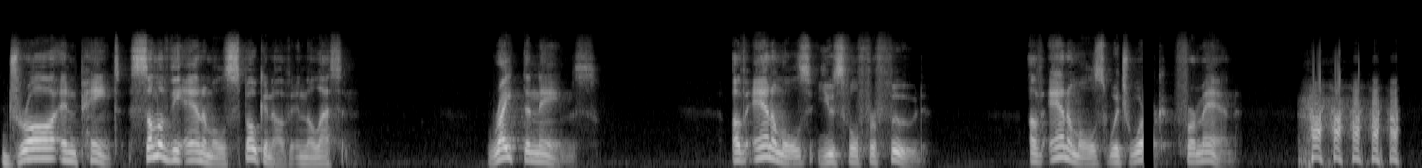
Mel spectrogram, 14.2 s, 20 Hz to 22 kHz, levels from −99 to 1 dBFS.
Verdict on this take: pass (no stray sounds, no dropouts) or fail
fail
